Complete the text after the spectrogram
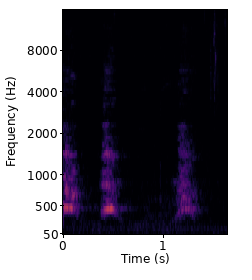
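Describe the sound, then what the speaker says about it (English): A dog barks in three separate bursts, a couple of single woofs followed by a softer one, fairly quiet and set against a low steady background hum. "That's his dog."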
